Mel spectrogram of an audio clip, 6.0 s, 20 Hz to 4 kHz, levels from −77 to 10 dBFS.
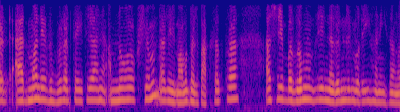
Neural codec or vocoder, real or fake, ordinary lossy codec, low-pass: codec, 16 kHz in and 24 kHz out, 0.4 kbps, LongCat-Audio-Codec, fine tuned four codebook decoder; fake; none; 3.6 kHz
